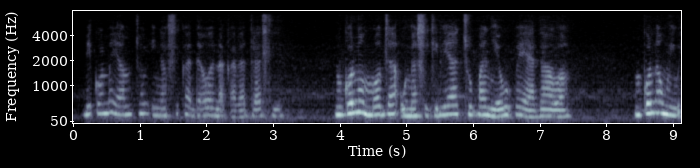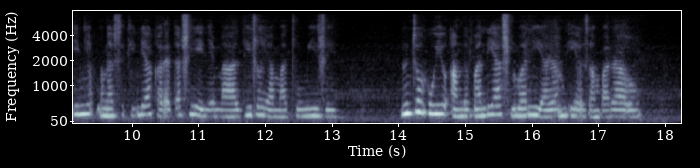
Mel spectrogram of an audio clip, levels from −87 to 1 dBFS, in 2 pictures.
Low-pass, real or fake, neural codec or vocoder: 7.2 kHz; fake; codec, 24 kHz, 0.9 kbps, WavTokenizer, medium speech release version 1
